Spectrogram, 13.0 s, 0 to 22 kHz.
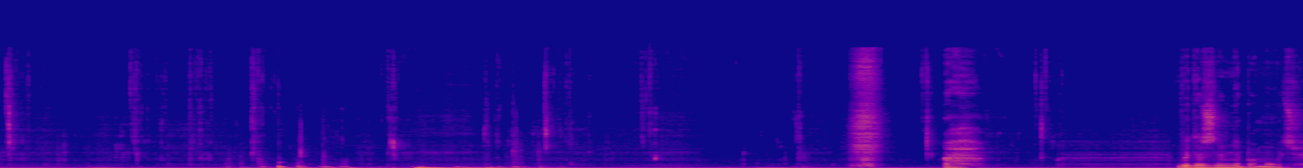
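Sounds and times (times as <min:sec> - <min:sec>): chewing and crunching food: 0:00.0 - 0:02.8, 0:03.6 - 0:04.2, 0:04.8 - 0:08.3, 0:10.1 - 0:10.7.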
